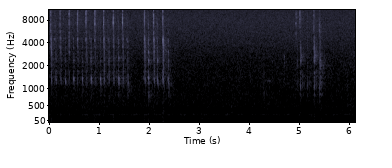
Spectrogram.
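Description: Faint computer keyboard typing: a quick run of keystrokes for about a second and a half, a short burst just after, and a few more keys near the end.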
